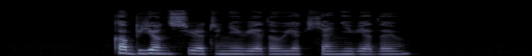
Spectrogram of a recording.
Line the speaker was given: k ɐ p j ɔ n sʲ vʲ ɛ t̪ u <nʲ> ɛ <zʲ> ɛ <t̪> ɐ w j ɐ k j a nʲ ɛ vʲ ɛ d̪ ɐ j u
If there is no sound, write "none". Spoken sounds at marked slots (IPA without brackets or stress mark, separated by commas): nʲ, vʲ, d̪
